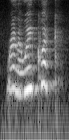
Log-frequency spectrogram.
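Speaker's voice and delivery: zip it up high; quick. Shown as a demonstration. Children's rhyme, quick line sung high.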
